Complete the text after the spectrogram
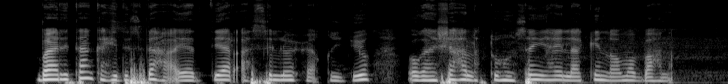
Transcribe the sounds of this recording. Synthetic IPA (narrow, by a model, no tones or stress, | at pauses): baːɾɪt̪ʰaːŋkʰɐɦɪðɪsd̪ɐɦɐ̰ʔɐ̰jaːd̪ɪjaːrɐ̰sɪlɔːħɑqiːt͡ʃɪjɔ | ʔɔɣaːnʃɐɦɐlɐt̪ʰʊɦʊnsɐnjɐɦɛjlaːkʰɪnlɔːmɐbaːhnɐ̰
